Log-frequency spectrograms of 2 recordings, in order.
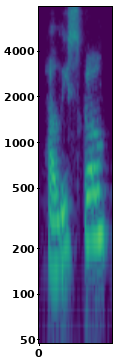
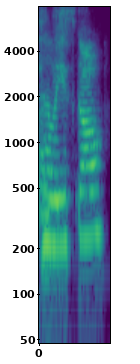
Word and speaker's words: Jalisco: pronounce that right so I don't think you pronounce a j like an American J so it be halisco halisco um let's see and Jus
